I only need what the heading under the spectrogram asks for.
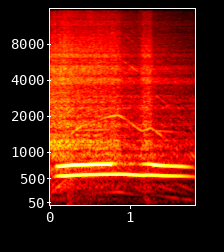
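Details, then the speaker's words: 1955 Lionel Berkshire #736 locomotive, first power-up before tear-down, which won't run: clear steady high whistle with soft hiss for about a second and a half, fading evenly; whistle works normally. "that really gets it. Good. We don't got to fix the whistler."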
